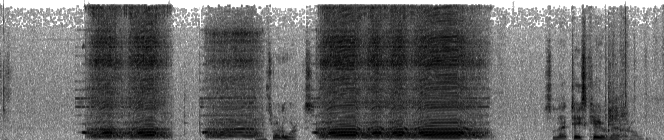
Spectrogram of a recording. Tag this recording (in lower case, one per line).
speech
inside a small room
